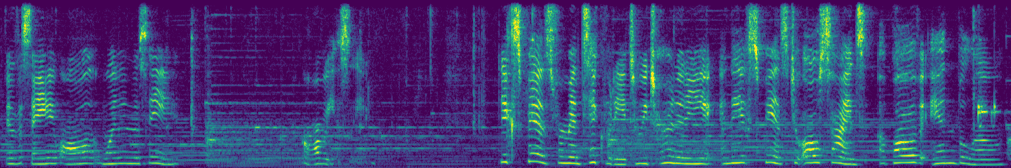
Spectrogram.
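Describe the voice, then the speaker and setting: Girl reading as mysterious wise game lady, formal old-timey grave talk, high voice. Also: fairly even intonation, moderate pace, over music, close to an everyday voice. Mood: grave, instructive. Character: stately, cryptic female sage from a fantasy game. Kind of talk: reading game dialogue in character.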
